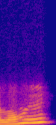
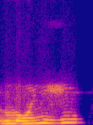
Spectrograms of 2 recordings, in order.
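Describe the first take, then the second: First: The nasal vowel is a single plain vowel. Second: The nasal vowel glides into a diphthong.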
